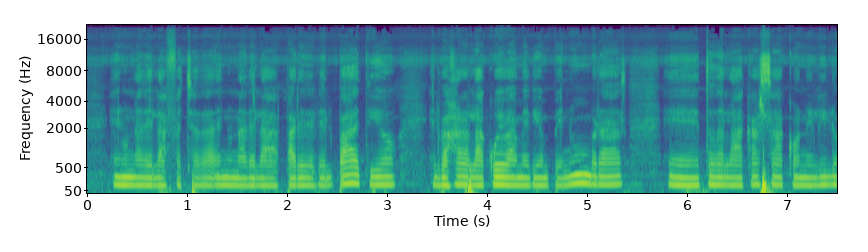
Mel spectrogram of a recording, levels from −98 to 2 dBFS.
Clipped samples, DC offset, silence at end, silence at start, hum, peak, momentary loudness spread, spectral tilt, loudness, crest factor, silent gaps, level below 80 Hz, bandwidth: under 0.1%; under 0.1%; 0 s; 0 s; none; 0 dBFS; 6 LU; -5 dB/octave; -18 LUFS; 18 dB; none; -34 dBFS; over 20 kHz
